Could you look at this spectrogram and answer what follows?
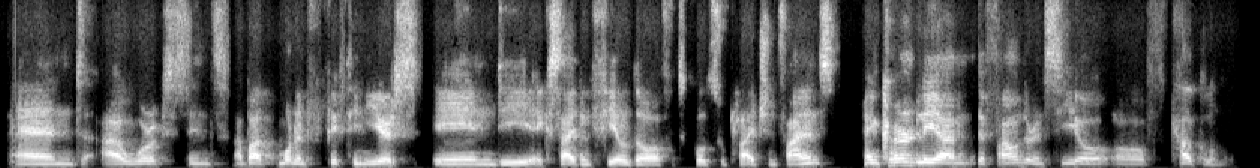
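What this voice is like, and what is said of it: Swiss French accent. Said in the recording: “You can hear from my accent. Originally, I'm not from here. I'm Swiss and French.”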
